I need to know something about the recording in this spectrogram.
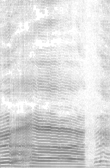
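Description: A young man's long, drawn-out moaning vocal exclamation, held on one slightly falling pitch for about a second and a half, then cut off.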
